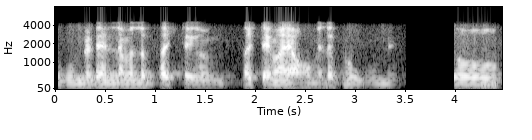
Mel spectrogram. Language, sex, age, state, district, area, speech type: Hindi, male, 45-60, Uttar Pradesh, Lucknow, rural, conversation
